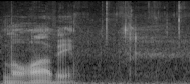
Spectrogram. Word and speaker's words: Mojave: could see it but it's not the right pronunciation for it's Mojave because it was an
